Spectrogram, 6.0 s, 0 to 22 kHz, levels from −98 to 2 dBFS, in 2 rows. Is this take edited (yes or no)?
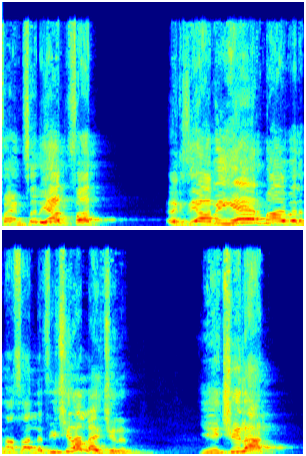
no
